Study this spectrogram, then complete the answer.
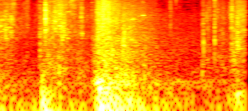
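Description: A sword strikes armour with a heavy clang.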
